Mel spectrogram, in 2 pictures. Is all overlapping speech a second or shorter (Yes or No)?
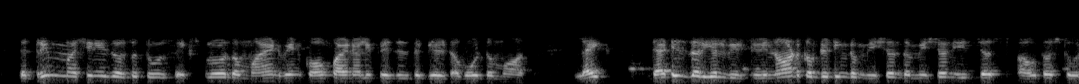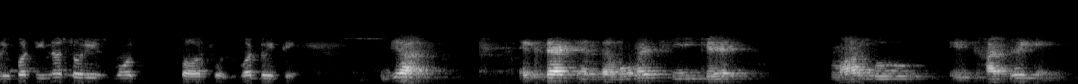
Yes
